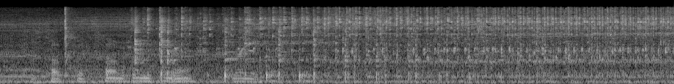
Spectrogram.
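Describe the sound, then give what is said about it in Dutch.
Egg whites being whipped until stiff, a steady whirring, beating texture with rhythmic clicks and scraping against the bowl early on, settling into a continuous, fairly loud churning hiss with no talking. “Dan ga je het eiwit opkloppen, stijf kloppen.”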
